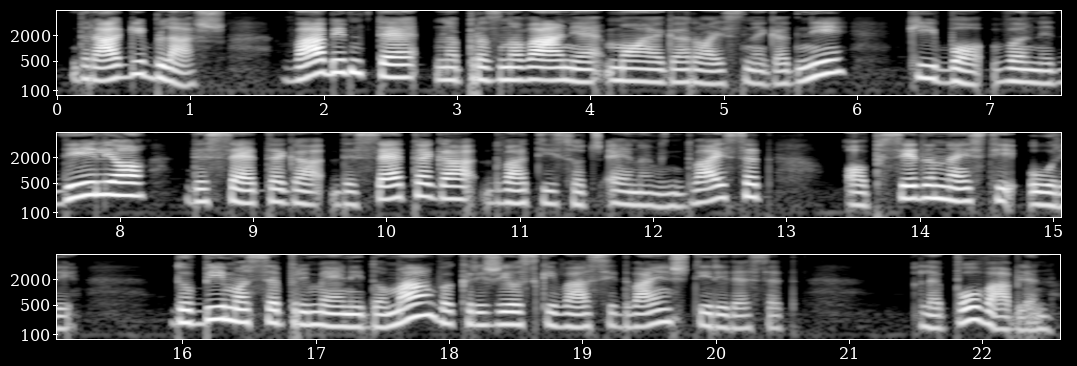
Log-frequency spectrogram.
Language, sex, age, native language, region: Slovenian, female, 30-49, Slovenian, Southeast Slovenia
